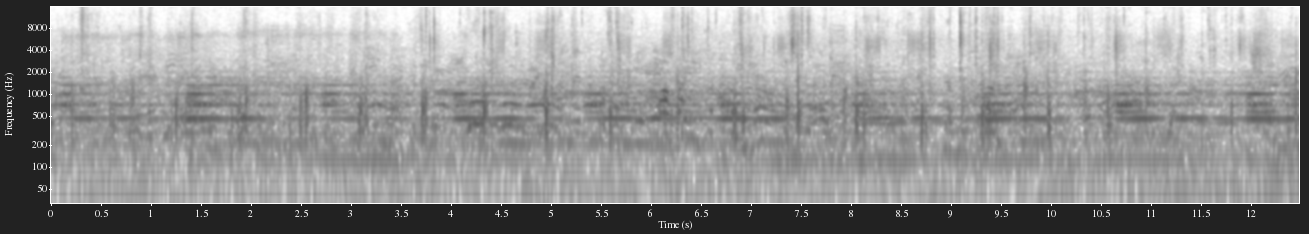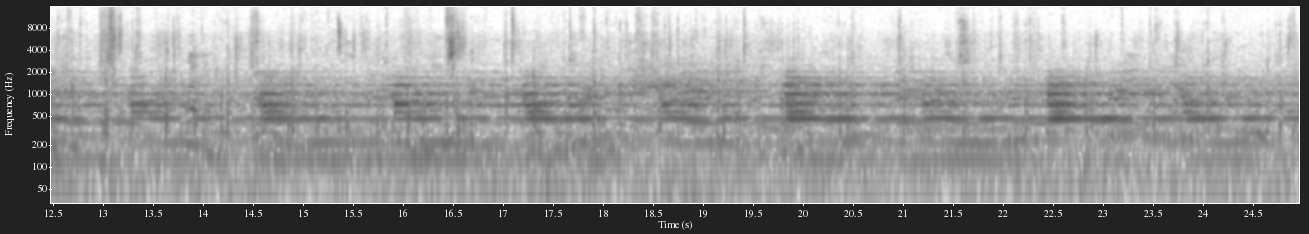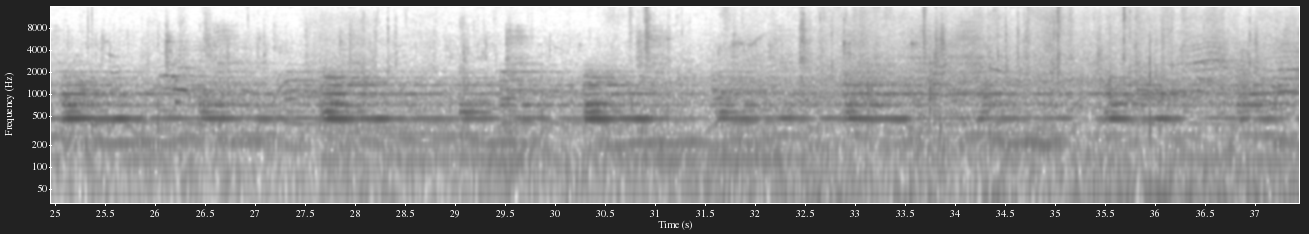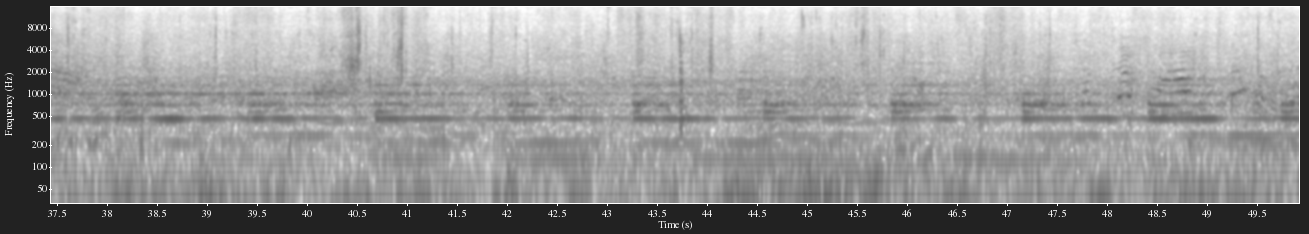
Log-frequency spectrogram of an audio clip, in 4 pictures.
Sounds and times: village bells 0.0 - 49.9
children 14.9 - 42.7
voices 33.3 - 37.9
children 43.3 - 49.9
voices 47.2 - 49.9

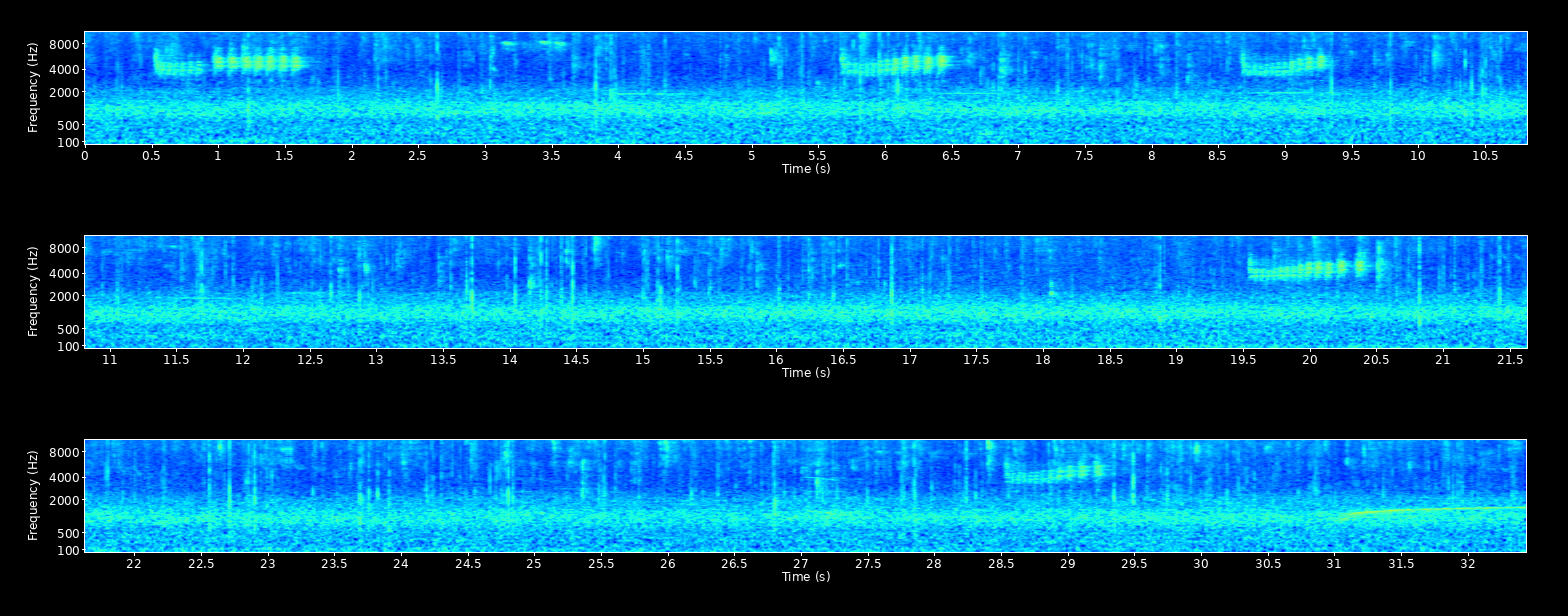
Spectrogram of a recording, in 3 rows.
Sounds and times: The rain falls 0.0 - 32.4

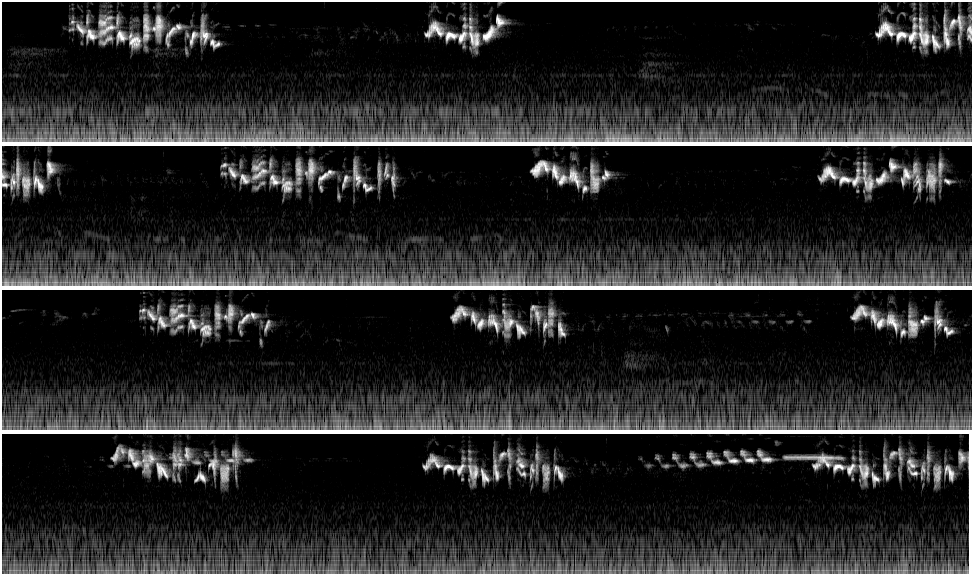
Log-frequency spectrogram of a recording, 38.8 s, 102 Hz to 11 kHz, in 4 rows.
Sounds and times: blackbird 0.0 - 5.2
blackbird 6.2 - 16.4
crow 6.4 - 6.8
blackbird 17.5 - 23.2
blackbird 23.9 - 29.2
blackbird 30.1 - 31.7
blackbird 33.3 - 38.7

